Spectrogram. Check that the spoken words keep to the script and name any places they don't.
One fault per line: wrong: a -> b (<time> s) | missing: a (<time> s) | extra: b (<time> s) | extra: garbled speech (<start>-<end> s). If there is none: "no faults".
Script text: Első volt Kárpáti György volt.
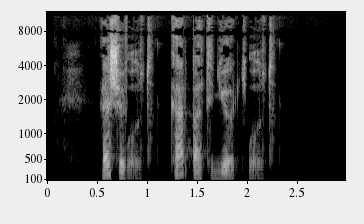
no faults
